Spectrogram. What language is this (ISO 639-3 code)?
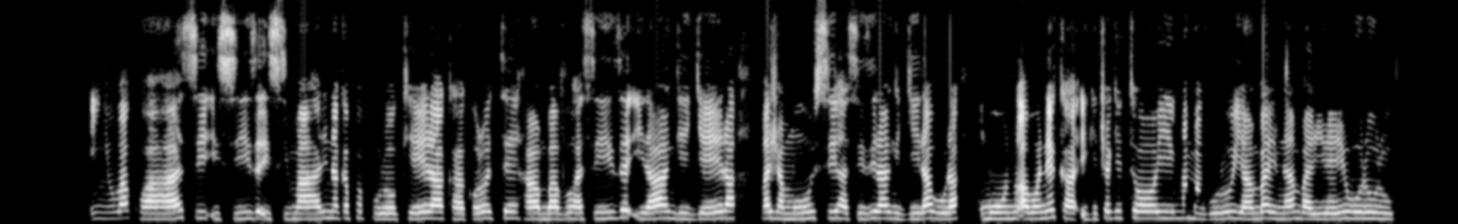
run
